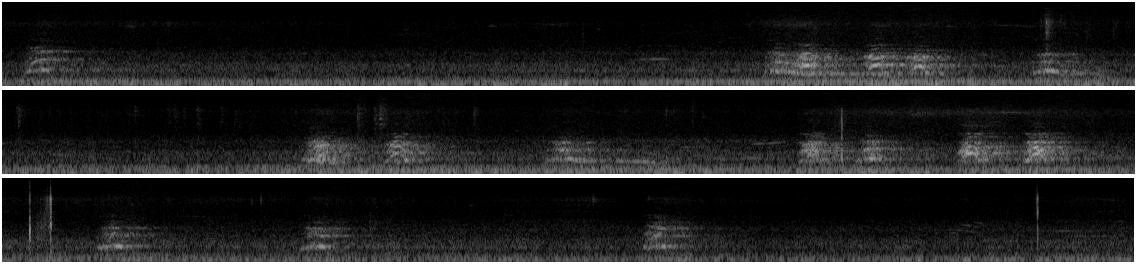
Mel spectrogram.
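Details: Dog barking and yipping in irregular clusters, some barks close together and some sliding, over a steady low hum with faint background noise.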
